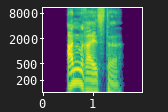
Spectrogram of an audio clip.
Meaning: inflection of anreisen: 1. first/third-person singular dependent preterite 2. first/third-person singular dependent subjunctive II
- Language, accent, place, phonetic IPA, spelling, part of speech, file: German, Germany, Berlin, [ˈanˌʁaɪ̯stə], anreiste, verb, De-anreiste.ogg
